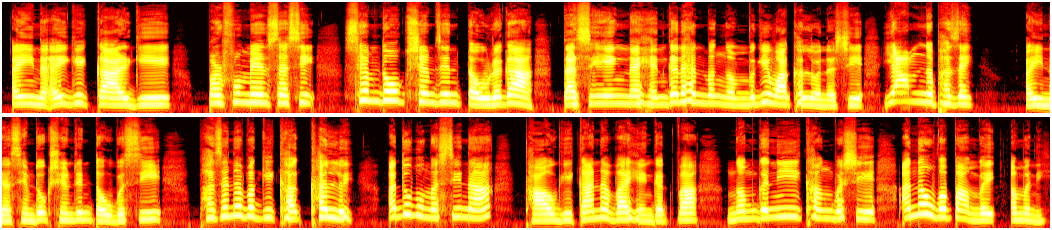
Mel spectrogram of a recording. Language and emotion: Manipuri, surprised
